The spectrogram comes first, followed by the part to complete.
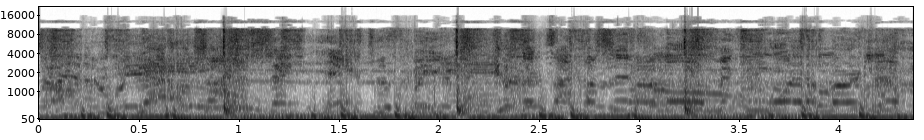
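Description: A 1990s hip hop track with a rapped vocal over a deep, heavy bassline and a steady drum beat.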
